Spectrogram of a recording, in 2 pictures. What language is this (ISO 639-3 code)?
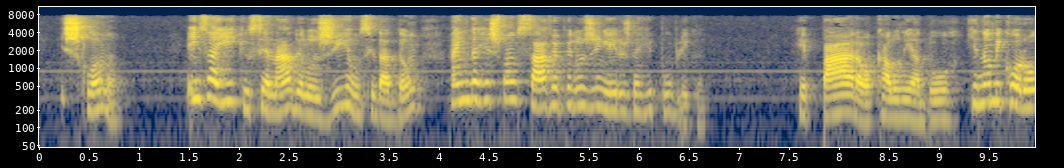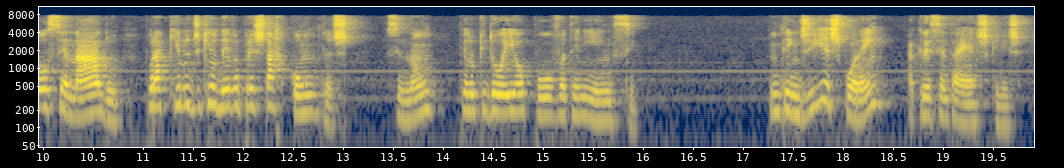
por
